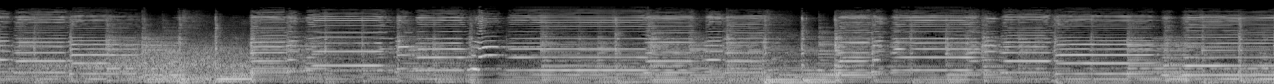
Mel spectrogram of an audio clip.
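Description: Harmonica solo of held, changing notes over a strummed acoustic guitar, played live.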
